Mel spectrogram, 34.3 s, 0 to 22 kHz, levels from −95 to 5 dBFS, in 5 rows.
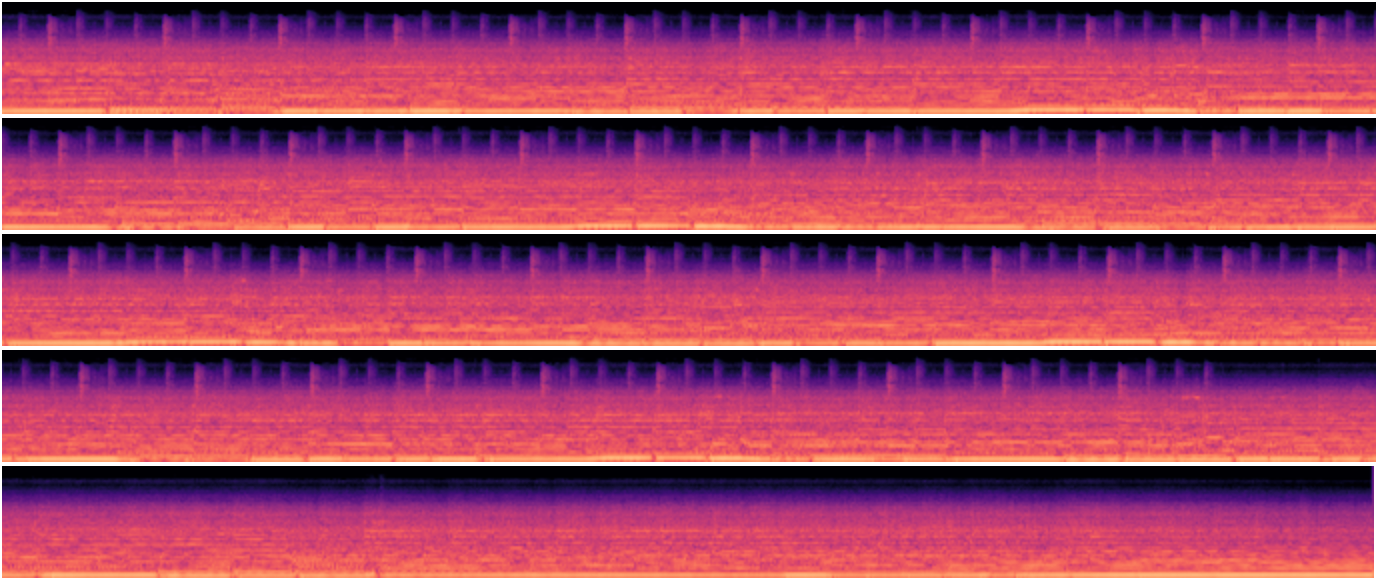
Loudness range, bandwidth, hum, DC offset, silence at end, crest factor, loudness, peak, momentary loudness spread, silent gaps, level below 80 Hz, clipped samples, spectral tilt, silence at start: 1 LU; 11.5 kHz; none; under 0.1%; 0 s; 12 dB; -19 LUFS; -6 dBFS; 3 LU; none; -32 dBFS; under 0.1%; -6 dB/octave; 0 s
